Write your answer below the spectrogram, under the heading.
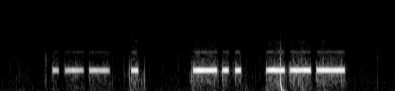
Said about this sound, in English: Listen to the sounds of the key. These sounds are transmitted in International Morse code.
